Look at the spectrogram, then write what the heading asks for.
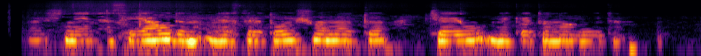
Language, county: Lithuanian, Panevėžys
